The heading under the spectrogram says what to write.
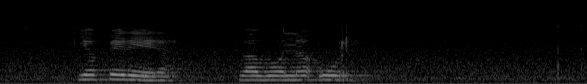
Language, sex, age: Venda, female, 25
